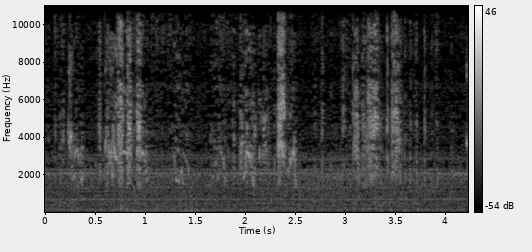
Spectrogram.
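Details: Colony of Australian budgerigar parrots singing: clustered high, sharp chirps and squeaky warbles coming in quick bursts, several birds calling together.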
